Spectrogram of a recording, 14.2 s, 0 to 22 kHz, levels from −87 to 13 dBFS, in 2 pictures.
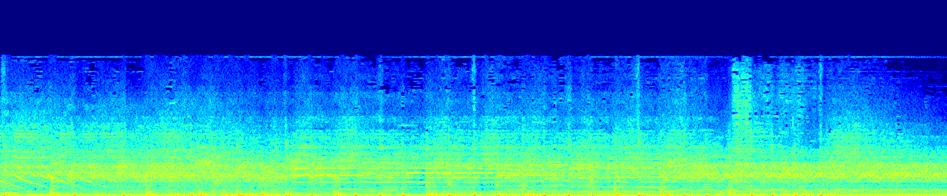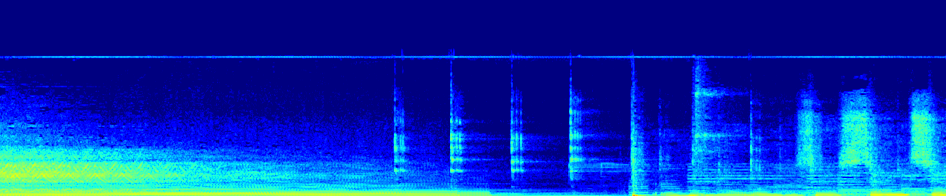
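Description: No technical faults are audible.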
